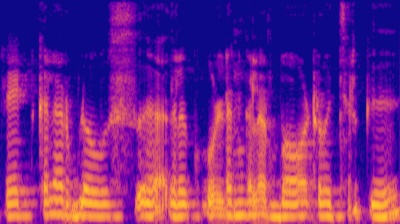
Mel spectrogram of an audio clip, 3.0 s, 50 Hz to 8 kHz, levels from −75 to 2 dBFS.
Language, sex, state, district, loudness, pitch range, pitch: Tamil, female, Tamil Nadu, Kanyakumari, -13 LUFS, 160-170 Hz, 165 Hz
